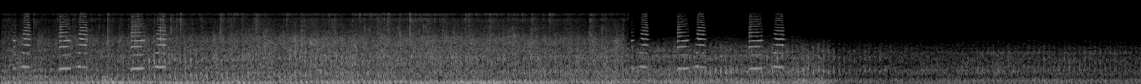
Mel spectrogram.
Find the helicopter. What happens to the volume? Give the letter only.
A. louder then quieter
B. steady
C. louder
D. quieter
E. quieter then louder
D.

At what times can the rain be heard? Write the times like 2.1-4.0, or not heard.
0.0-6.3.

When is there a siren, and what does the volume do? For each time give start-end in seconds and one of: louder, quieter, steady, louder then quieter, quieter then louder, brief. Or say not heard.
not heard.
